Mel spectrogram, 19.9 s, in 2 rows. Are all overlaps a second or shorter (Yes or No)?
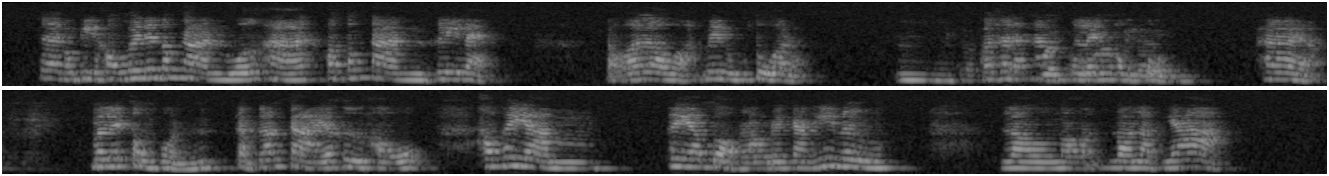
No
